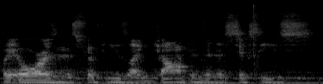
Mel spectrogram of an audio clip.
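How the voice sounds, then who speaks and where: Deep-voiced man rambling in an echoey room. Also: steady tone, normal speed, a little mellow. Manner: repetitive, keeps saying "obviously" and "man". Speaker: vlogger. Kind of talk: rambling casual monologue. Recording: echoey room, distant mic, faint noise.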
